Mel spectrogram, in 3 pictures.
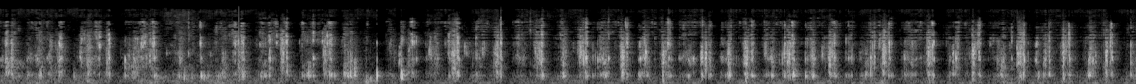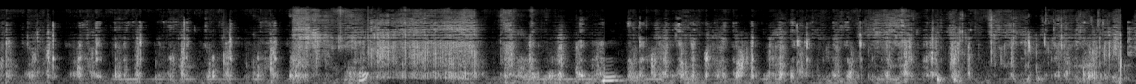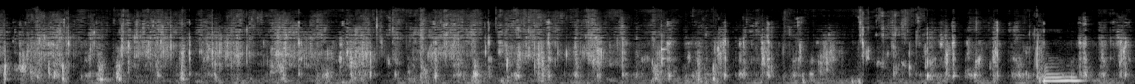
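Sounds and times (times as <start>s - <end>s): crunchy food being chewed: 0.0s - 34.0s.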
